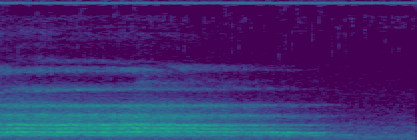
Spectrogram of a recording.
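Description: Slow, audible breath during a yoga stretch, a soft airy exhale that starts fairly strong and tapers away over about two seconds, alone without talk.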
